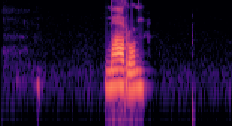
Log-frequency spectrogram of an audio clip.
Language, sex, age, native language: Icelandic, female, 50-59, Icelandic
